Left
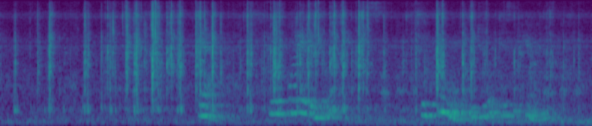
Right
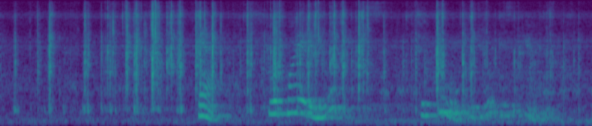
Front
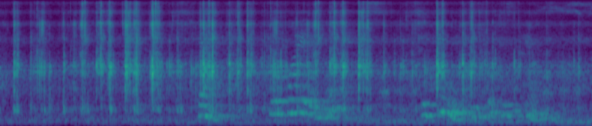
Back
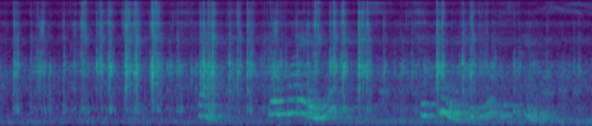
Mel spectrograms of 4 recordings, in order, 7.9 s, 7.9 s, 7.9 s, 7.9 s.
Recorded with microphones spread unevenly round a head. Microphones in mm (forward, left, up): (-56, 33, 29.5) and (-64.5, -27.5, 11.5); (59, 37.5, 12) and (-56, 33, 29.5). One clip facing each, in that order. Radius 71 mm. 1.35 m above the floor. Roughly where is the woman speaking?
Right.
